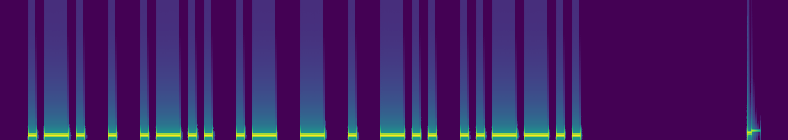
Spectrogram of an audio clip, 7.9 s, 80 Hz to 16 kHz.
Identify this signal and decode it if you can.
Morse code, heard as a keyed tone, about 15 wpm, 700 Hz. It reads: RELATED?
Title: Sentences from Top 1400 Words 15wpm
